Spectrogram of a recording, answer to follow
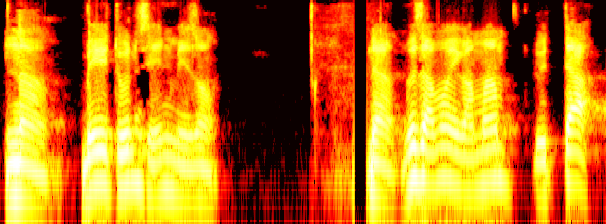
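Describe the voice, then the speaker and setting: A man's voice: mid-range voice, moderate pace, highs cut off. A man teaching an online Arabic lesson, patiently repeating letter sounds and checking that students follow.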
